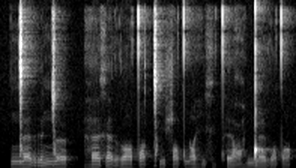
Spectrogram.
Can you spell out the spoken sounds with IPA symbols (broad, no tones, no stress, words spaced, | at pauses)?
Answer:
ŋ͡ǀærøŋ͡ǀœ | ɦæxæ rɔɪ̯ tˤøǀʰi ʃætˤŋæɪ̯ɦixe̤ tʰɛʕi̤ ŋ͡ǃærœtˤœ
